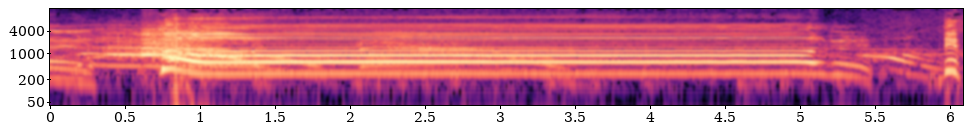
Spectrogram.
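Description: Male football commentator's goal cry, '¡Gol!' drawn out into one long shouted note that is held steady for about four seconds before it breaks off.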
